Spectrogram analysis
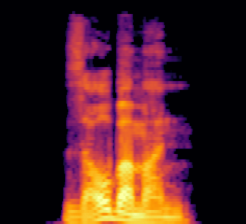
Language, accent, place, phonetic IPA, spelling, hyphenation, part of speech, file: German, Germany, Berlin, [ˈzaʊ̯bɐˌman], Saubermann, Sau‧ber‧mann, noun, De-Saubermann.ogg
- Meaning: "Mr. Clean" (Someone with a squeaky clean image or who cares about public morality.)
